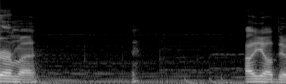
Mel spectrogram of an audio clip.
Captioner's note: chuckles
